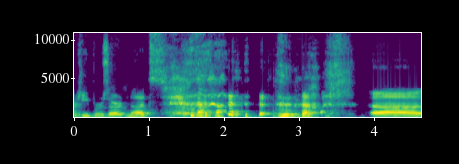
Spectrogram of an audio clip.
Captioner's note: laughs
